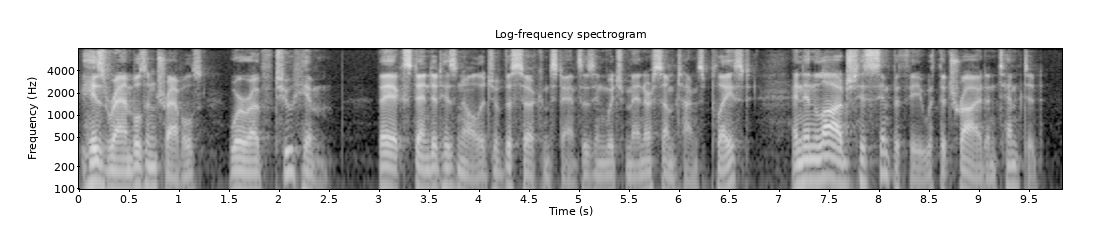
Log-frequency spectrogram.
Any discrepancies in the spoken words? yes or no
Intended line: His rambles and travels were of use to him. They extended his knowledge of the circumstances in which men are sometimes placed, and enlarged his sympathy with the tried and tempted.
yes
